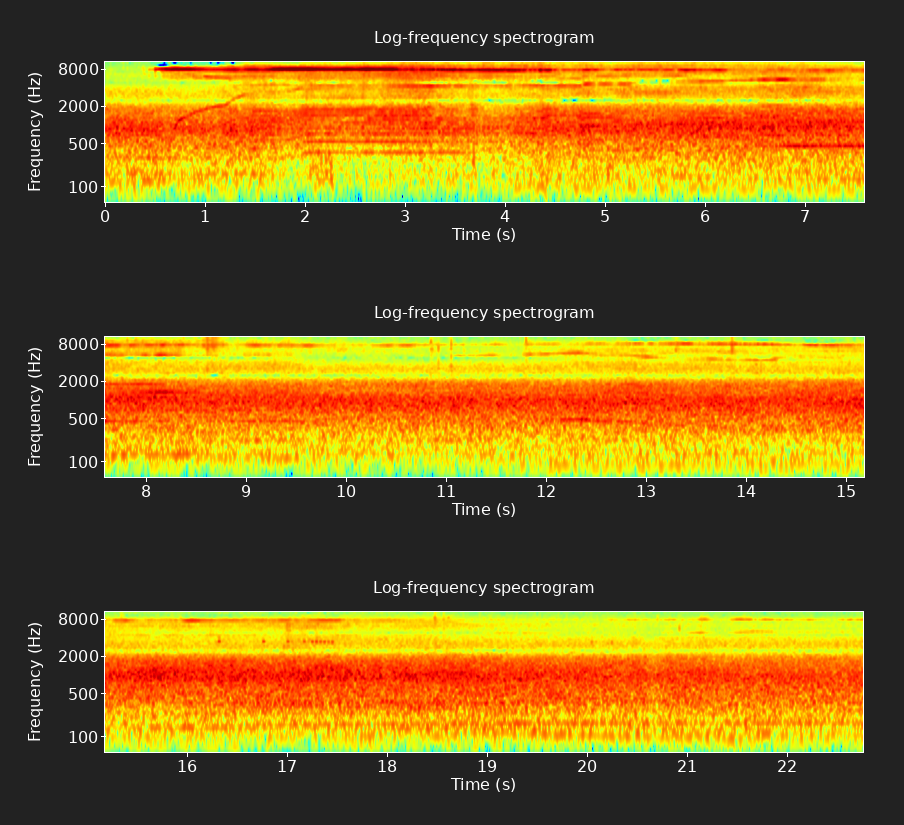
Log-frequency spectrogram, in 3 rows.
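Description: Electric RC plane's BlueWonder 1300Kv brushless motor driving a GWS 8060 propeller, a high whine that glides up and down in pitch as the throttle changes, over a steady rushing noise.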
